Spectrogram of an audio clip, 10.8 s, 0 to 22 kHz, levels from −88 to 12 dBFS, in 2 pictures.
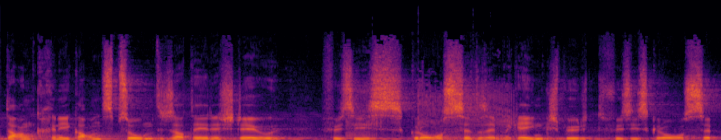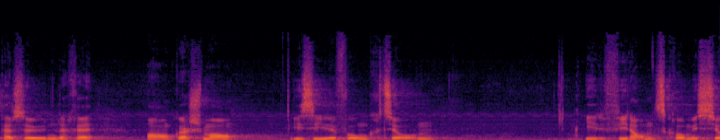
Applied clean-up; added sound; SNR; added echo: none; Fart; 17 dB; none.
